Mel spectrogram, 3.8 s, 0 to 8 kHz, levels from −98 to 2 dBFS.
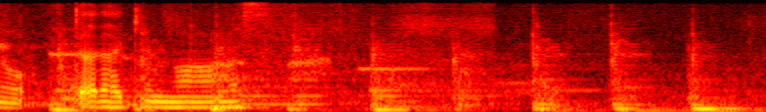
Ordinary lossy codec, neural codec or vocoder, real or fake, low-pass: none; codec, 16 kHz, 8 kbps, FunCodec, trained on Chinese and English, 25 frames a second; fake; 7.2 kHz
